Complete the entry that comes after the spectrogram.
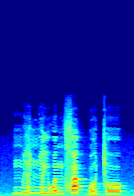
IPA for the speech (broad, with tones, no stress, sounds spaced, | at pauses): m i˨˩˦ ə̯ ɲ ə˧ j w ə˧ ŋ s a˦˥ t̚ ɓ o˨˩ c o˧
